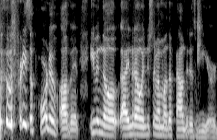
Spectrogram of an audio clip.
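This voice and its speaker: A woman speaks with a New York accent. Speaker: comics creator and awards judge. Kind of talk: interview on live podcast. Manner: halting, frequent repetitions.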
